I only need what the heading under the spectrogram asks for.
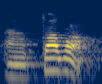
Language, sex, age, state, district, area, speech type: Manipuri, male, 30-45, Manipur, Thoubal, rural, conversation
